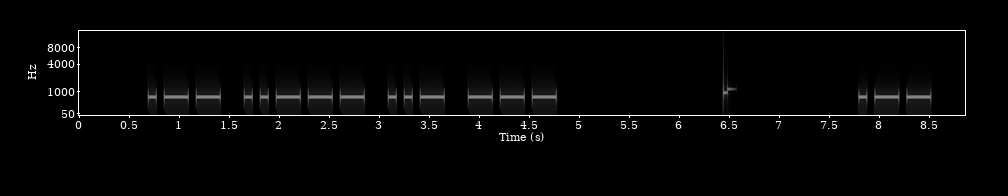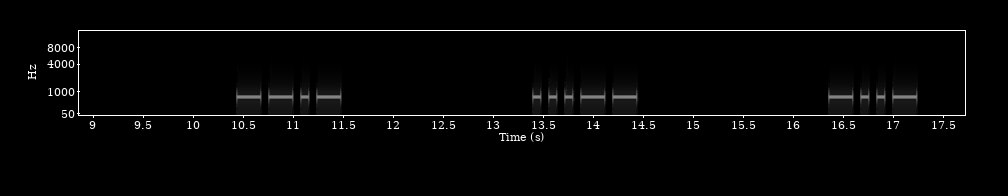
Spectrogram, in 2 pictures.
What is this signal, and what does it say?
Morse code, heard as a keyed tone, about 15 wpm, spaced as for 6 wpm, 700 Hz. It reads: W2UO WQ3X
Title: USA Call Signs - 4 Characters - 8x Character Spacing - 15wpm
